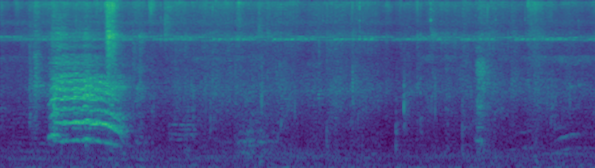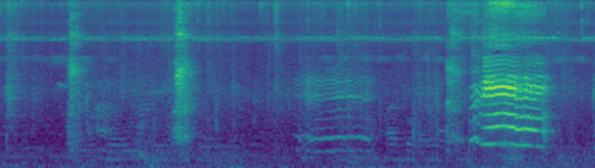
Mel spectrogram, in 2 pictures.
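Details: Jumbo Peranakan Etawah goats on a goat-breeding farm: three loud, nasal, tremulous bleats spaced several seconds apart, the last one strongest, with quiet murmur and shuffling between them.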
